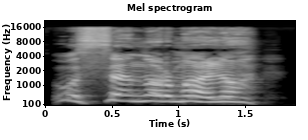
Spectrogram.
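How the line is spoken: Groaned in pain. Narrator (Ukrainian): простогнав Невіл, хапаючись за живіт

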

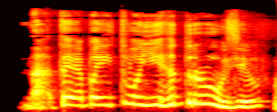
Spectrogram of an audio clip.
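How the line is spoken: Shrieking cackling witch. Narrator (Ukrainian): верещала регочучи відьма

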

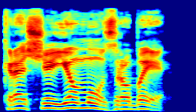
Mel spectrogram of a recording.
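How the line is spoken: Grumbling mutter. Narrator (Ukrainian): буркнув Фред

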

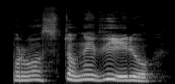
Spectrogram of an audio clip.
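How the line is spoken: Trembling voice. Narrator (Ukrainian): тремтячим голосом сказала Герміона

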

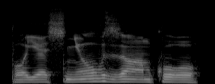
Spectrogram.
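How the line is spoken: Said quietly. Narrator (Ukrainian): тихо сказав Рон

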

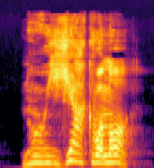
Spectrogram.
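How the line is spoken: Whispered. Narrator (Ukrainian): прошепотіла Герміона

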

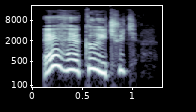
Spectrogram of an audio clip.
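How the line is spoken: Cheerful female chirping. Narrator (Ukrainian): весело защебетала вона

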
